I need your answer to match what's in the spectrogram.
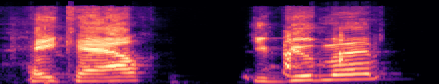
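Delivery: loud, terrible fake American accent. Greeting Cal on a call, a caller puts on a bad American accent. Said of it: "the two worst American accents".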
